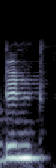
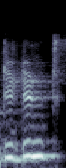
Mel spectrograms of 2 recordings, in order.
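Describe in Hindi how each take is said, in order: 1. n से पहले वाला d silent है। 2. n से पहले वाला d साफ़ तौर पर बोला जाता है। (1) "didn't का d silent अगर आप कर देते हैं तो आपका जो spoken का flow है वो better आता है" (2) "इसको didn't pronounce करते हैं बहुत लोग"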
